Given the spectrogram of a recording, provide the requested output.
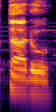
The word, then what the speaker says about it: tarot: Só se tem certeza de que tarot é uma palavra francesa da qual não se pronúncia o T final.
